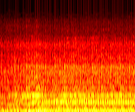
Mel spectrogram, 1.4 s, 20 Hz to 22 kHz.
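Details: 1991 Yanmar B50 excavator diesel idling after repair of temperature and oil pressure warning wiring; steady even low drumming idle, no warning buzzer; engine running normally, electrical faults fixed.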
